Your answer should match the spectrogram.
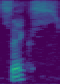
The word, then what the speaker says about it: CEX: for uh centralized exchange I like how you call it CX uh many people pronounce it sex which is good for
